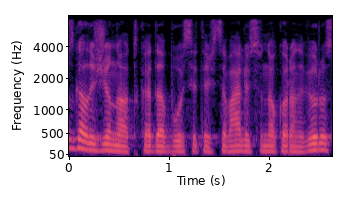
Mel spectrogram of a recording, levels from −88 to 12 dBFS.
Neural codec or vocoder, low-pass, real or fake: none; 7.2 kHz; real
